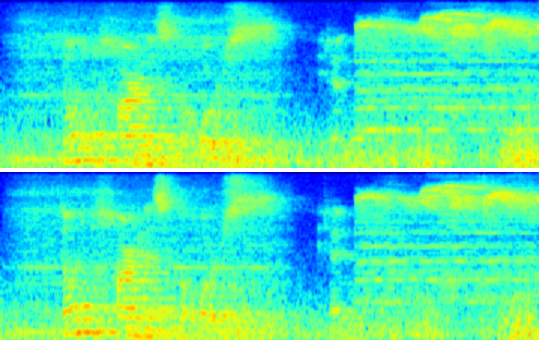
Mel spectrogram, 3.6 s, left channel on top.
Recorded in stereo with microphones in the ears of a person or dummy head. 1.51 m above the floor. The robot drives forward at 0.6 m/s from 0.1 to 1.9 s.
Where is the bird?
10° right (ahead or behind), 1.0 m.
